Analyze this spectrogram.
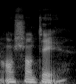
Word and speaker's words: Enchanté: Because you have this accent on the last letter of the Enchanté, you have to pronounce that. That's important to remember.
